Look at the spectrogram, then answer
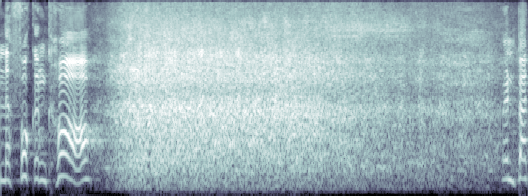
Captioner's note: audience laughing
